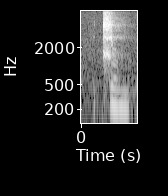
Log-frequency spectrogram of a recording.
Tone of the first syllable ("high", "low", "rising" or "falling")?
low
